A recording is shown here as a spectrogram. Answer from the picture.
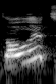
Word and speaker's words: Golicz: I am with John Golicz. Yep. Did I pronounce that You right?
